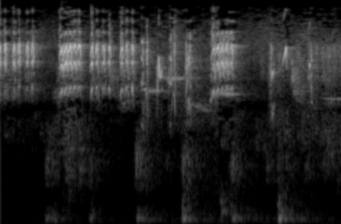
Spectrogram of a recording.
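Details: Sunbird (kolibri ninja) song for tutoring murai and kacer: rapid high chirps and buzzy trilled bursts in uneven clusters, with faint low knocks beneath.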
